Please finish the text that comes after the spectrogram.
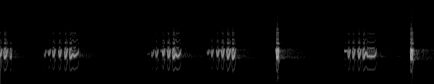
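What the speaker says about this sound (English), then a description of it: "I lengthen the striker even more, lay that call on my lifeline, and I just drag the striker" A turkey friction call plays in short raspy bursts of purring notes as the striker is dragged across the call, separated by pauses and punctuated by a couple of sharp clucks.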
